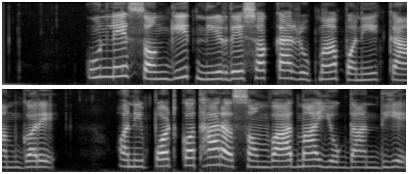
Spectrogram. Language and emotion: Nepali, neutral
